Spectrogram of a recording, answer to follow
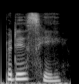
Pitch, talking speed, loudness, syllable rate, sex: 210 Hz, 225 wpm, -16 LUFS, 4.8 syllables/s, female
